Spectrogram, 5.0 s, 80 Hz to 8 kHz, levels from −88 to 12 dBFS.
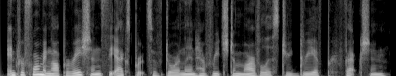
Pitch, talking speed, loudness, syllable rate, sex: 180 Hz, 180 wpm, -18 LUFS, 5.7 syllables/s, female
